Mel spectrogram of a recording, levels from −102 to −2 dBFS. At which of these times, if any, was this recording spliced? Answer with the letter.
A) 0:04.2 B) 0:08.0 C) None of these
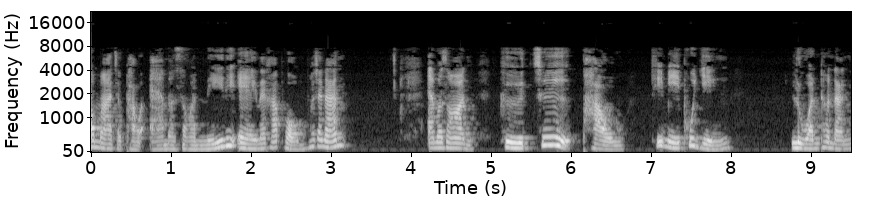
C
